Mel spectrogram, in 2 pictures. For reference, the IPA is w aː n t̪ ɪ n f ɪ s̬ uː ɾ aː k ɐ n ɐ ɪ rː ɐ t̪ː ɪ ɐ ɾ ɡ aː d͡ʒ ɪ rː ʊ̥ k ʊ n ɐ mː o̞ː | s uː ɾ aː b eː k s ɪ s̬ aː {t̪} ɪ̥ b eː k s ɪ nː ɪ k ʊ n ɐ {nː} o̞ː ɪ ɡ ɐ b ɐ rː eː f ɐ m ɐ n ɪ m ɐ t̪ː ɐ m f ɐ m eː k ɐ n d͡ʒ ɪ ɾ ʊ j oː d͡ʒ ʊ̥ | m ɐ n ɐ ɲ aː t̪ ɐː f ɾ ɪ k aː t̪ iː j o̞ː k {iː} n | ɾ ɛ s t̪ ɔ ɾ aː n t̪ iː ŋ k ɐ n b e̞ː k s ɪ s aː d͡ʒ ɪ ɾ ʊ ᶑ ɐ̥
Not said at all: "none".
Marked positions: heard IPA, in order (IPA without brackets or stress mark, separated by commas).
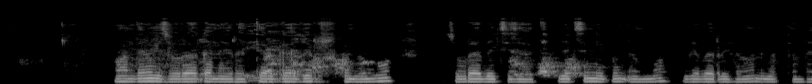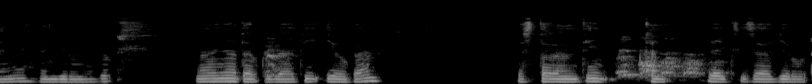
t̪, mː, aː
